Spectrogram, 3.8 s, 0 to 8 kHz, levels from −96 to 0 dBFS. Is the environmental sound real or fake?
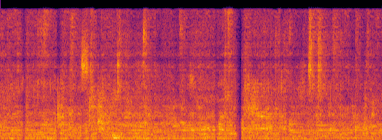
fake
